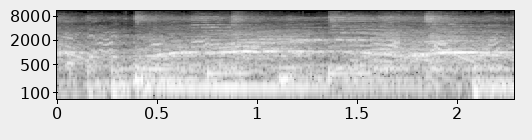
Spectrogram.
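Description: A group of voices shouting and whooping together, with music playing underneath.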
